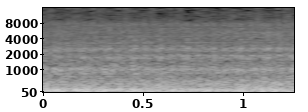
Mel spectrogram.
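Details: Toyota Land Cruiser with push-button start and a no-crank, no-start fault, no codes, started externally by feeding the starter directly with the relay removed: low, even idle rumble with a steady beat, no misses or knocks. Engine runs healthy.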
